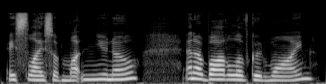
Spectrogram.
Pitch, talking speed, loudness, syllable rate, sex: 215 Hz, 220 wpm, -16 LUFS, 5.8 syllables/s, female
